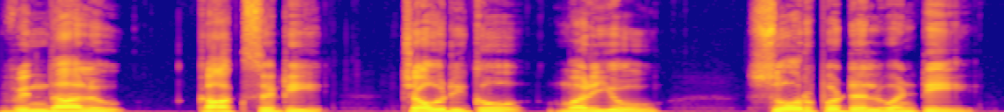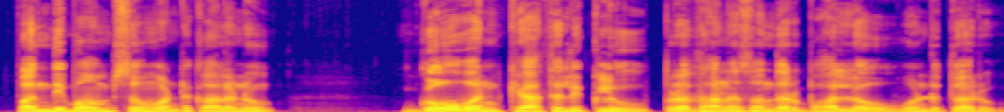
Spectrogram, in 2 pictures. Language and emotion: Telugu, neutral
